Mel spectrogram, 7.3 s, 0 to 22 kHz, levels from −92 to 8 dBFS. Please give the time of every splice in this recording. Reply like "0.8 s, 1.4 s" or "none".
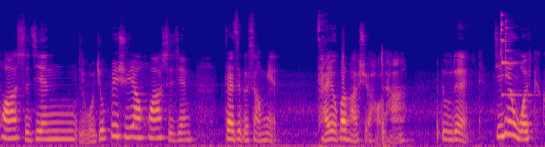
1.0 s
